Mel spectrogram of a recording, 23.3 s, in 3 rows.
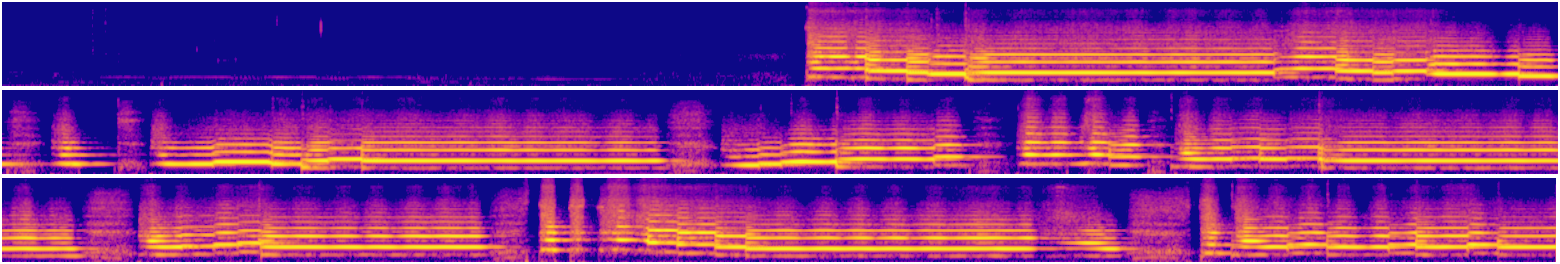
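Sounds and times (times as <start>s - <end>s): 
flute: 4.0s - 23.3s.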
